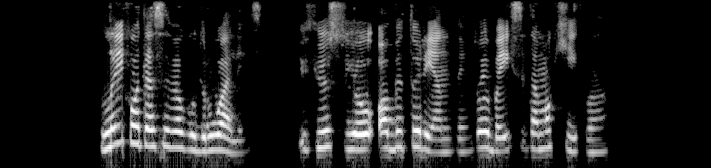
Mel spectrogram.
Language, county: Lithuanian, Kaunas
